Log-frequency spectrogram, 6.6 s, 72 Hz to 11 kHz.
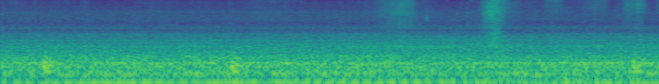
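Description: Cabin running noise of a Class 450 Desiro electric multiple unit at speed: a steady low rumble with a hum underneath. Two brief hissing rustles about four and five seconds in.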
